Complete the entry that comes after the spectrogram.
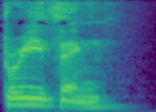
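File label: "breathing", British English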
